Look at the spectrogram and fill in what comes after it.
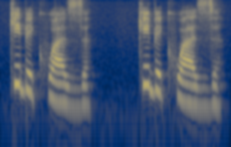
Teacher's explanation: That S is done as a Z.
